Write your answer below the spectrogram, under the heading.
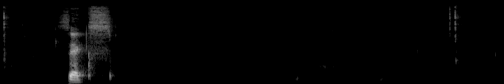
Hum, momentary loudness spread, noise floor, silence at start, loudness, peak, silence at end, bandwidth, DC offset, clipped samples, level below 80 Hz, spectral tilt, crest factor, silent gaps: none; 21 LU; -84 dBFS; 0.6 s; -25 LUFS; -6 dBFS; 3.95 s; 16 kHz; under 0.1%; under 0.1%; -84 dBFS; -1.5 dB/octave; 28 dB; none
